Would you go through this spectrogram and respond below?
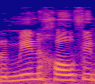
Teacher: من خوفن پر غنہ نہیں کریں گے کیونکہ نون ساکن کے بعد حروف ہلکی میں سے خا آ گیا ہے، اس لیے یہاں پر غنہ نہیں ہوگا.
